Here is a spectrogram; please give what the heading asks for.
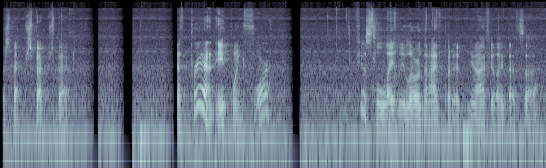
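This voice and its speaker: A man's voice: mid-range voice, huge pitch swings, normal speed, vocal fry, long pauses, background noise. A man chatting casually on a livestream, giving blunt opinions in slangy, sweary language. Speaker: livestreamer reacting to viewers' anime lists. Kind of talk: casual stream chat and commentary.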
